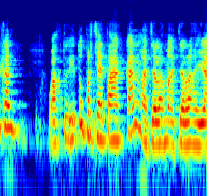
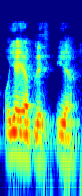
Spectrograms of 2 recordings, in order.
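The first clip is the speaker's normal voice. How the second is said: much lower, softer, submissive; meek low yes-man; 8 semitones lower, 4 dB quieter than usual. Acted. Follower meekly gives in to the devil. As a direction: give in to the devil quietly.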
